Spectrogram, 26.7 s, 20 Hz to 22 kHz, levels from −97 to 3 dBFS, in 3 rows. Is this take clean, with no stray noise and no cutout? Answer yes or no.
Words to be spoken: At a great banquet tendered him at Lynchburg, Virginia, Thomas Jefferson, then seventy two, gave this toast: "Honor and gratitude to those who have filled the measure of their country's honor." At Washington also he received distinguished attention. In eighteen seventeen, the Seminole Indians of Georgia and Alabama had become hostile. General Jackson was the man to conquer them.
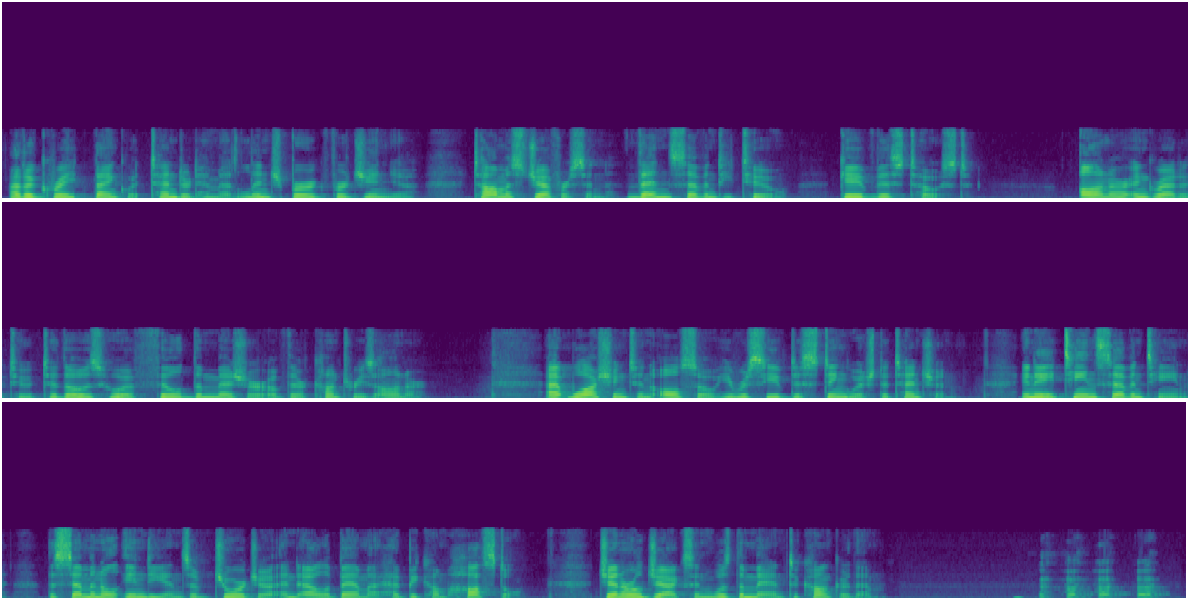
no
